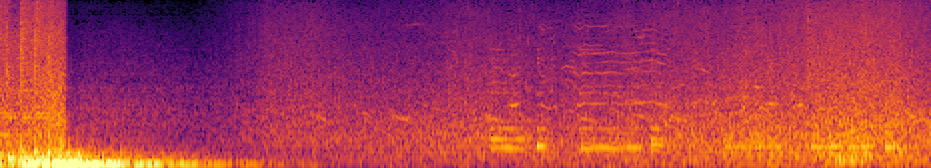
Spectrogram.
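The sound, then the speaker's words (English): Ocean waves rush against the shore below cliffs at Malibu, with a loud surge at the start, then settle into a steady, softer roar of surf, with faint tonal sounds drifting in midway. “I can see the ocean and the cliffs in my rearview mirror.”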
